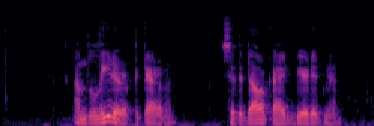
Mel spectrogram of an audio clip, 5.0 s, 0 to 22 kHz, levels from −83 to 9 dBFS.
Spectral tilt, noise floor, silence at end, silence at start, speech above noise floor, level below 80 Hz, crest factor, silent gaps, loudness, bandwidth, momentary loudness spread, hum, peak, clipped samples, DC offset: -6.5 dB/octave; -71 dBFS; 0.45 s; 1 s; 42 dB; -60 dBFS; 20 dB; none; -30 LUFS; 12.5 kHz; 17 LU; none; -12 dBFS; under 0.1%; under 0.1%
